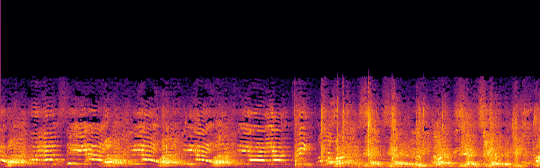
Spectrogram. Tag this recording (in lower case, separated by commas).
crowd, speech, people crowd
